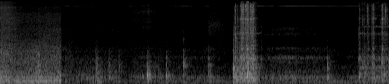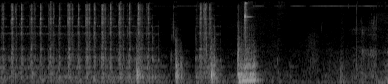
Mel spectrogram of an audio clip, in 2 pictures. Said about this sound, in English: I'll sew down this end and all the way along here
